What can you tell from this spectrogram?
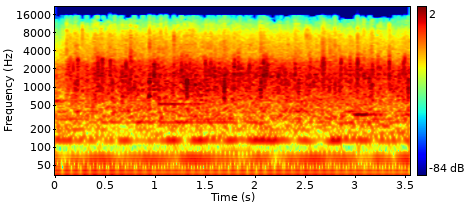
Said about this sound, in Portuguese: Pode aplaudir o Senhor.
